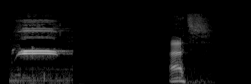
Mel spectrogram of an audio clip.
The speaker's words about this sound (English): No Canes goal horn today, either. Don't interrupt me with that, because I associate that sound with happiness. So give me something else, anything else, as a substitute to the goal horn. Fine. That'll do. That'll do it. A whistle.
